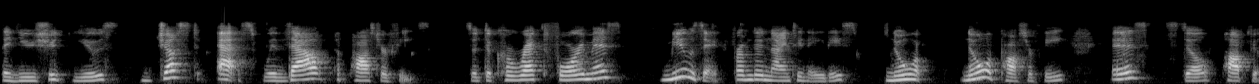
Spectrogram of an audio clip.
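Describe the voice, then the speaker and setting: Speaking very slowly, a woman uses a fairly high pitch with very wide pitch swings. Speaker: English writing teacher. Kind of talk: recorded video lecture. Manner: halting, self-correcting.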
